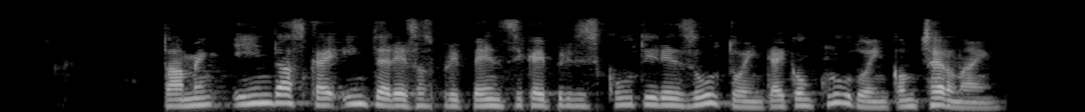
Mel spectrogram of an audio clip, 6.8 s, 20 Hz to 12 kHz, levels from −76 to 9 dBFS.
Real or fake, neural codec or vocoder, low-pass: real; none; 7.2 kHz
